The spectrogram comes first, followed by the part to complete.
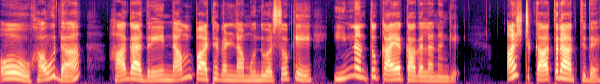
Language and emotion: Kannada, happy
